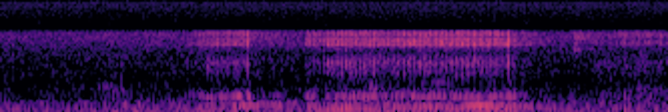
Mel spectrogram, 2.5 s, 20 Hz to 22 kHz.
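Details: Low rattling, rumbling breath noise from the speaker's mother asleep at 3 am in a quiet room: snoring.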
